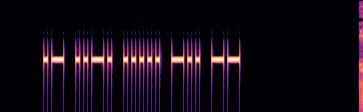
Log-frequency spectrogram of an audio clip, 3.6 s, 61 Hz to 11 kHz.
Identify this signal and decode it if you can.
Morse code, heard as a keyed tone, about 30 wpm, 700 Hz. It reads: AF5DM
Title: Call Signs Repeated 2x - 30wpm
